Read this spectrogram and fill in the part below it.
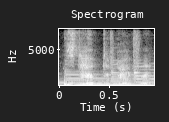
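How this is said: It is said in a whisper.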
